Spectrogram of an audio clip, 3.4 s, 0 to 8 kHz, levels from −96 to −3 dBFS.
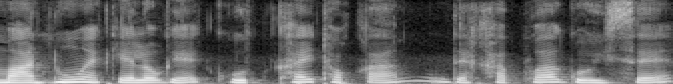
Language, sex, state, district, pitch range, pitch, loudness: Assamese, female, Assam, Kamrup Metropolitan, 200-230 Hz, 205 Hz, -18 LUFS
